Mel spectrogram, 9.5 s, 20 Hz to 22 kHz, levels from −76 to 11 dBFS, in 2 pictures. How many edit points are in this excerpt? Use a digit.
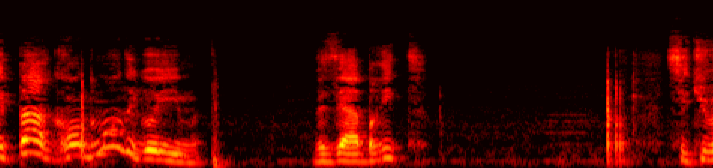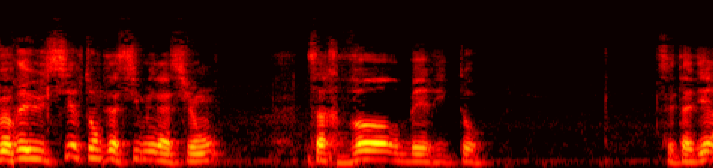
3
